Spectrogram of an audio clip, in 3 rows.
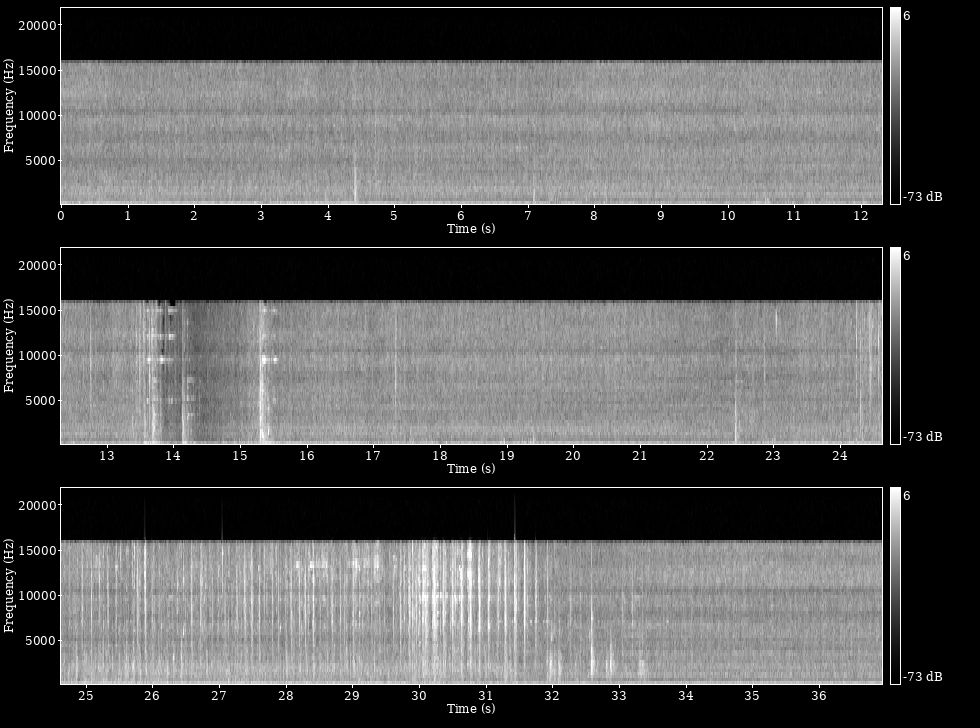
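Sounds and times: excavator diesel engine running: 0.0 - 36.9
boulder banging into steel truck box: 13.4 - 16.6.

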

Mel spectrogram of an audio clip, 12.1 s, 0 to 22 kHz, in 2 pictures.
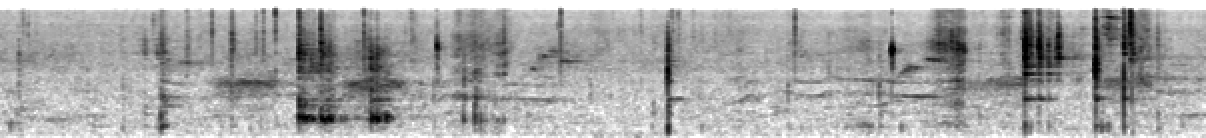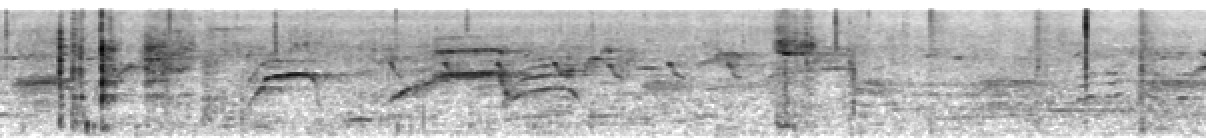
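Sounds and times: birds chirping: 0.0 - 12.0
metal spoon clinking on wok: 4.4 - 6.9.

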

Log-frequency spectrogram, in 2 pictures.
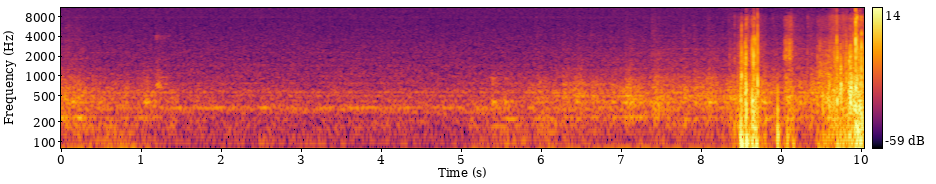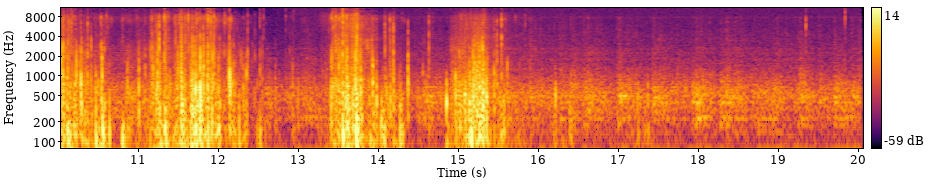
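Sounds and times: laundry tumbling in washer drum: 6.0 - 20.0.

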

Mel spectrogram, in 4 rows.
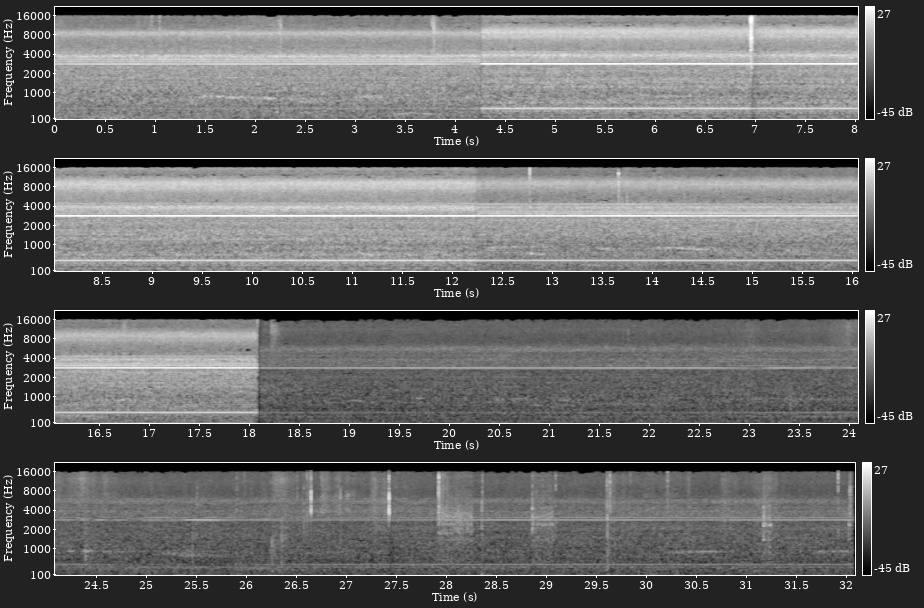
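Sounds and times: subway train humming: 0.0 - 18.2
faint high whine: 0.0 - 32.0.

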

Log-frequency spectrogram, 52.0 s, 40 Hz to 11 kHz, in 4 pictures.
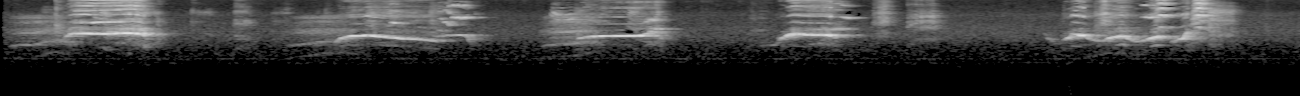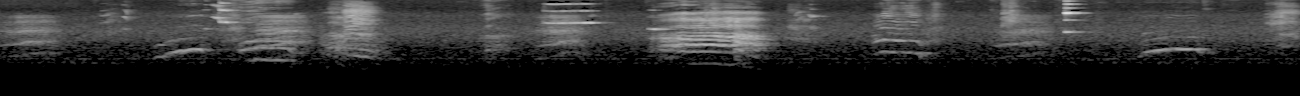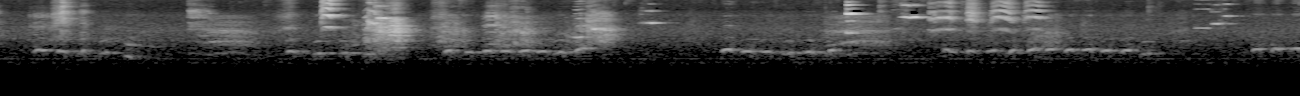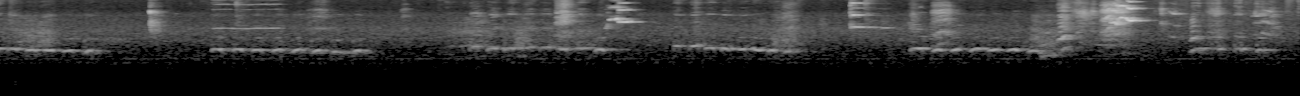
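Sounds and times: high chirps and clicks: 23.6 - 24.0.

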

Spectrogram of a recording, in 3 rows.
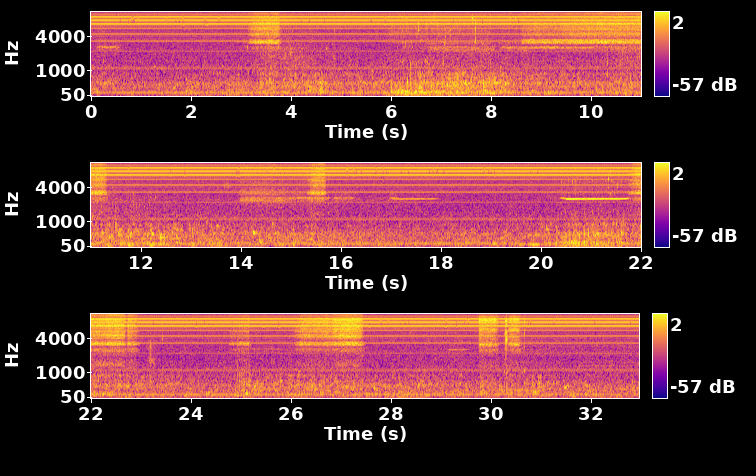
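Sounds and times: steady electronic hum: 0.0 - 32.9
exhaled bubbles rushing: 3.9 - 8.6.

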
